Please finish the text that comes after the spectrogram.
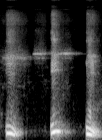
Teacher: এর উচ্চারণটা হচ্ছে ই, আর এটার এই ইটা কিন্তু যখন আমি দীর্ঘ উচ্চারণ করব তখন এই আমার ঠোঁটটা কিন্তু একটু স্ফীত হবে, আমার ঠোঁটটা একটু চওড়া হয়ে যাবে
